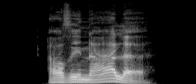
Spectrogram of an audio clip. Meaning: nominative/accusative/genitive plural of Arsenal
- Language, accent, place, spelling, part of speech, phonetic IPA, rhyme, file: German, Germany, Berlin, Arsenale, noun, [aʁzeˈnaːlə], -aːlə, De-Arsenale.ogg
